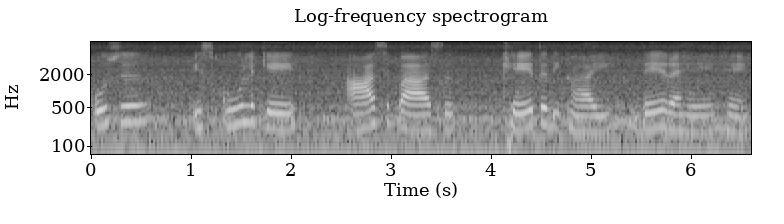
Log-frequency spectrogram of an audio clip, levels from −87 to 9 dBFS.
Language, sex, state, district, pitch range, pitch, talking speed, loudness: Hindi, female, Madhya Pradesh, Dhar, 170-225 Hz, 190 Hz, 90 wpm, -18 LUFS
